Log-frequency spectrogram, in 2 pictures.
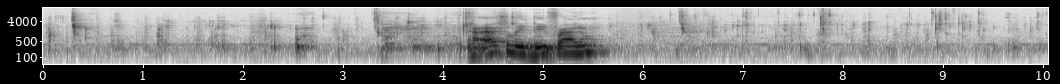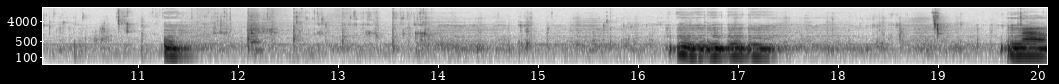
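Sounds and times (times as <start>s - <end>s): person chewing crunchy food: 0.0s - 4.8s, 5.7s - 16.4s, 17.4s - 20.0s.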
